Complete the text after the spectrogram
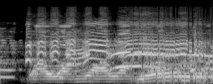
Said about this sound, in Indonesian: Ayam berkotek.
